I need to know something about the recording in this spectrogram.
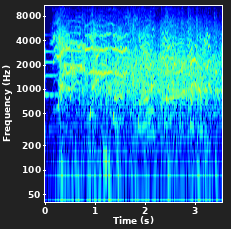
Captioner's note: cheers and applause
